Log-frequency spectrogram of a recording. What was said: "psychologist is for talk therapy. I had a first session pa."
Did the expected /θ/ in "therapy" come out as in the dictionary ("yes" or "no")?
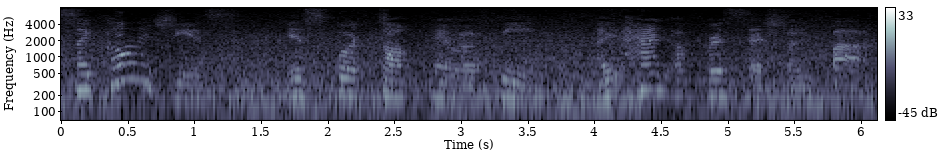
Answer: no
